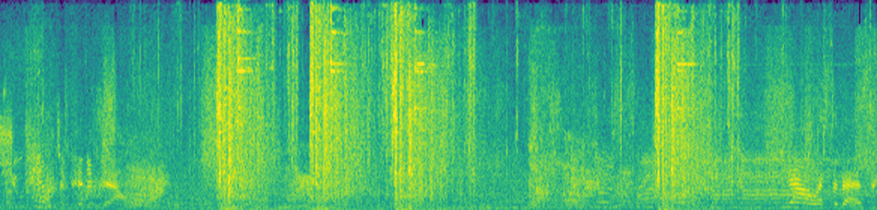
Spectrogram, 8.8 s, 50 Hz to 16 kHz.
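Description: Gunfire in the video game Alan Wake 2: several loud, sharp shots spaced a second or so apart, heard under tense spoken dialogue and game ambience.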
